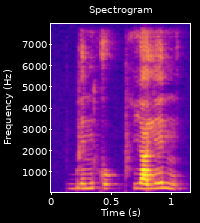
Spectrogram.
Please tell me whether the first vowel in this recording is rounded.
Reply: no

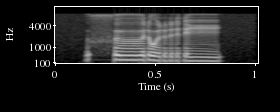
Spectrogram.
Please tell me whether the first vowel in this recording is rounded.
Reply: no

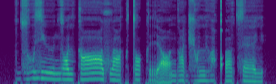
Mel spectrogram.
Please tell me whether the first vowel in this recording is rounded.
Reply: yes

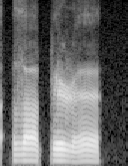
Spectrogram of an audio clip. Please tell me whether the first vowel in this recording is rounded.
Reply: yes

